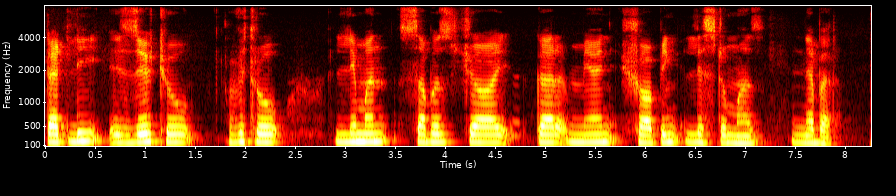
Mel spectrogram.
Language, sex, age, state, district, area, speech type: Kashmiri, male, 18-30, Jammu and Kashmir, Kupwara, rural, read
